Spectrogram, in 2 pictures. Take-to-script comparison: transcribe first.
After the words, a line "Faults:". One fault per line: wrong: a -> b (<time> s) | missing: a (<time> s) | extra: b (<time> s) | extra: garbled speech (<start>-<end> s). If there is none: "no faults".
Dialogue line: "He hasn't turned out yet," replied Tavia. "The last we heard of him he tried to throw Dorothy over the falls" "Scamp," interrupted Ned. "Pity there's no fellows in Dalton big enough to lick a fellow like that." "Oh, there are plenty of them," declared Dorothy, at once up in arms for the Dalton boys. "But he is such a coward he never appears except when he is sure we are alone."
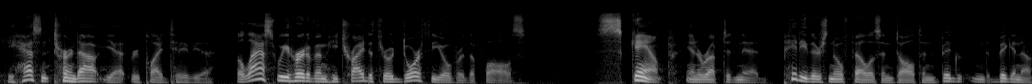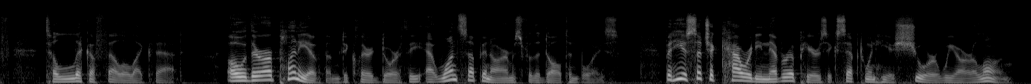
"He hasn't turned out yet," replied Tavia. "The last we heard of him he tried to throw Dorothy over the falls" "Scamp," interrupted Ned. "Pity there's no fellows in Dalton big big enough to lick a fellow like that." "Oh, there are plenty of them," declared Dorothy, at once up in arms for the Dalton boys. "But he is such a coward he never appears except when he is sure we are alone."
Faults:
extra: big (10.0 s)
